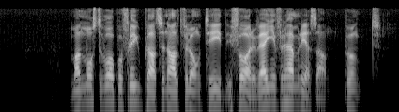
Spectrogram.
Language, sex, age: Swedish, male, 28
